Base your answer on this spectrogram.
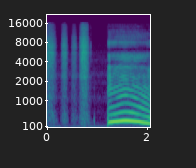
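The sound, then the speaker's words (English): A voice imitates one person leaning in to sniff another: four quick, sharp sniffs, then a long, loud, drawn-out vocal tone. “But before he walks away, he just leans in and starts sniffing Fred and goes,”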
